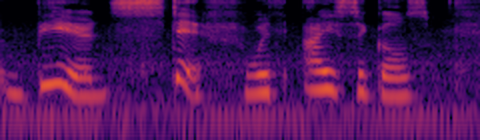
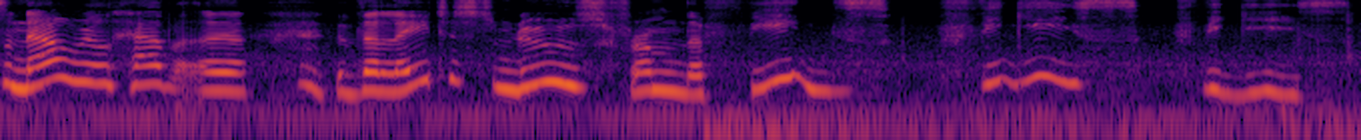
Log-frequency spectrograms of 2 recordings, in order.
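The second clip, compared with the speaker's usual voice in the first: higher, lightly voiced landlord; hearty old innkeeper calling out; 5 semitones higher than usual. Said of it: "The landlord cried".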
